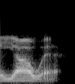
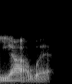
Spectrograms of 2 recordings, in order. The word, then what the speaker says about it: Yahweh: It's thought to be, it's difficult to know how to pronounce it, because the vowels were not preserved. So today you'll hear Pastor Ken sometimes, he'll say Yahweh. You'll hear him talk about Yahweh from the pulpit sometime.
